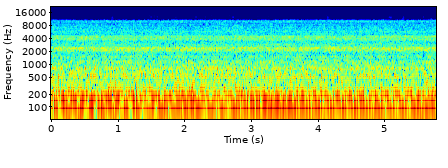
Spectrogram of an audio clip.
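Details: Chevrolet 350 V8 with long tube headers, after intake manifold gasket repair that cured rough idle and misfire; steady, even idle with a smooth low rumble, no stumble, miss or knock.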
